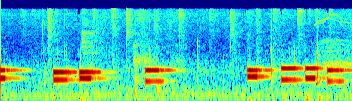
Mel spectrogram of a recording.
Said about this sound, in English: Dude, you're so good at everything but dialing a phone.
